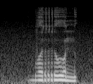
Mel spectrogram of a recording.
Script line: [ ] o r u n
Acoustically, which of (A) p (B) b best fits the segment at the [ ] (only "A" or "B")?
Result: B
